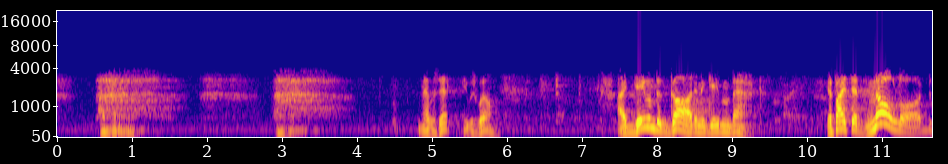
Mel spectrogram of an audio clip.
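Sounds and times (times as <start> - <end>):
man imitating a sick child breathing easier with snorting breaths: 0.0 - 4.0
speech: 4.8 - 6.1, 7.5 - 9.4, 10.3 - 11.6.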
